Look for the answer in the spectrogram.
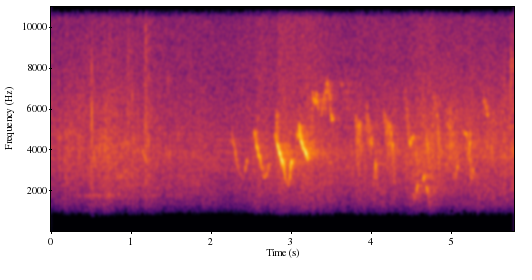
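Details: Quiet rambling subsong of a Chestnut bunting on Yonaguni Island, Japan, April 2001, among five or six migrant males, females and young perched in branches at a mountain base: thin high twitters rise to a cluster of sharp, sweeping notes midway, then scattered chirps.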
